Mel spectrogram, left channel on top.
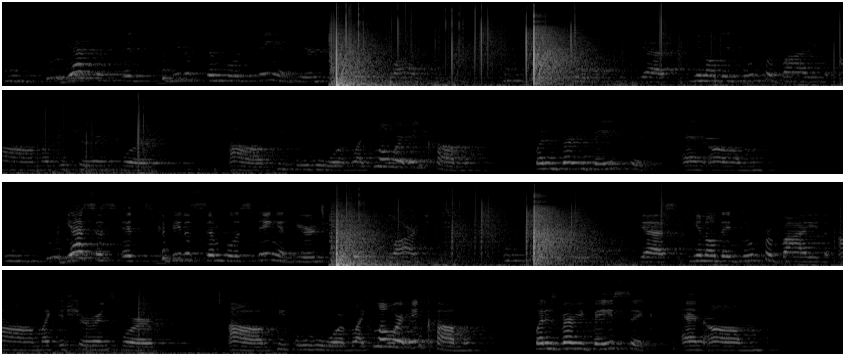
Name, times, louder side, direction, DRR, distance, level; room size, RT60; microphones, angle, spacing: voice 1, 0.0-0.8 1.5-1.7 5.0-6.4, equal, 20° left, -13 dB, 3.1 m, -58 dB
voice 2, 0.6-4.6 6.4-9.9 10.7-13.1 13.7-14.8 15.2-16.0, right 5 dB, 60° right, 10 dB, 0.5 m, -50 dB
Crackle, 3.2-11.2, left 3 dB, 65° left, 0.8 m, -42 dB
10.0 x 7.7 x 3.9 m, 1.4 s
head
